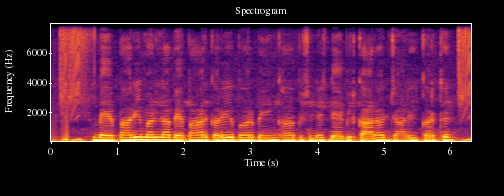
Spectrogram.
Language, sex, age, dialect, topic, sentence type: Chhattisgarhi, male, 18-24, Central, banking, statement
